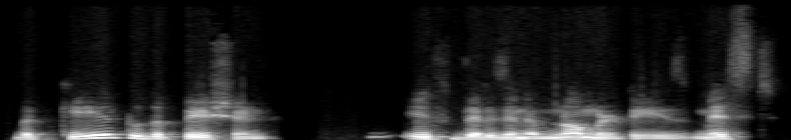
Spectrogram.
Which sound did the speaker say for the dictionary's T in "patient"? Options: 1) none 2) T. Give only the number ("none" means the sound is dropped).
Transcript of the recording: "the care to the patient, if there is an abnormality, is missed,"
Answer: 2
